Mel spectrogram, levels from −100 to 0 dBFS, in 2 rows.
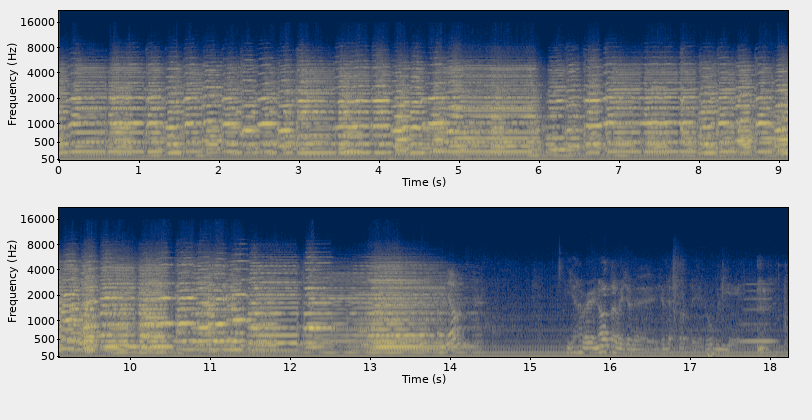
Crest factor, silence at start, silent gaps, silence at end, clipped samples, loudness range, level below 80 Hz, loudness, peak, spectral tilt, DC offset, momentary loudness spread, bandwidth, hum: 16 dB; 0 s; none; 0 s; under 0.1%; 14 LU; -44 dBFS; -24 LUFS; -10 dBFS; -5.5 dB/octave; under 0.1%; 18 LU; 9.4 kHz; 50 Hz at -45 dBFS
